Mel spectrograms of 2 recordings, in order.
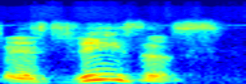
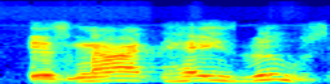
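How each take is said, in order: First: "Jesus" said jee-zus, English way, softer. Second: "Jesus" said hay-soos, Spanish way. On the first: Correcting the pronunciation, says Jesus the English way. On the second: Correcting the pronunciation, says Jesus the Spanish way. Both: Shown as a demonstration.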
